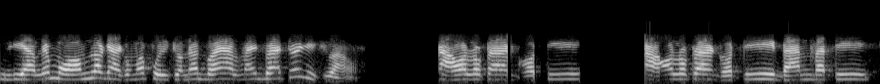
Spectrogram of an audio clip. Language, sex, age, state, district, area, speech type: Assamese, female, 60+, Assam, Majuli, rural, conversation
